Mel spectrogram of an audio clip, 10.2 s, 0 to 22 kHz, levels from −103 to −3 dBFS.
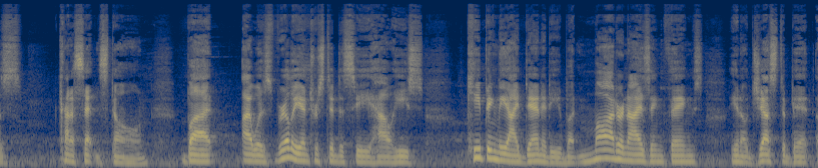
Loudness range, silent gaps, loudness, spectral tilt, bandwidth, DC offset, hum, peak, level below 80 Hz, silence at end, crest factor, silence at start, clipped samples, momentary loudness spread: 2 LU; none; -35 LUFS; -3.5 dB/octave; over 20 kHz; under 0.1%; none; -18 dBFS; -64 dBFS; 0 s; 18 dB; 0 s; under 0.1%; 15 LU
